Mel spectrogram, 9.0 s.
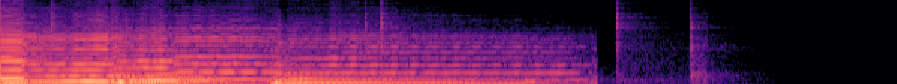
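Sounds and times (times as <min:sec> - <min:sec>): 
cello duet: 0:00.0 - 0:06.0.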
